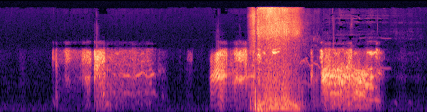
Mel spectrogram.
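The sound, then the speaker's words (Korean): A person imitates the call of a crow from the Beommul-dong neighbourhood with harsh, raspy caw-like calls: one drawn-out call, a brief pause, then a longer, louder burst with a rough, breathy rasp in the middle, alone. “범, 음, 범물똥 까마귀는 보통 까마귀는 까악 하고 울잖아요.”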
